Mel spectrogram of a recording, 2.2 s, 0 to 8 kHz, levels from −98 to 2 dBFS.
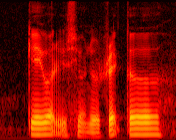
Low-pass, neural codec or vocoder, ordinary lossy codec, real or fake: none; none; none; real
